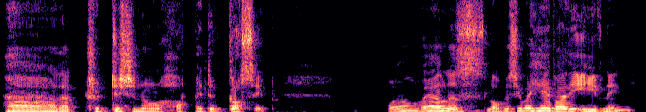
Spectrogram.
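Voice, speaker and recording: A man playing an earnest gentleman ghost hunter who narrates a period Gothic audio drama in formal, old-fashioned phrases. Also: a little high, expressive, a little slow. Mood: wry, curious.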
